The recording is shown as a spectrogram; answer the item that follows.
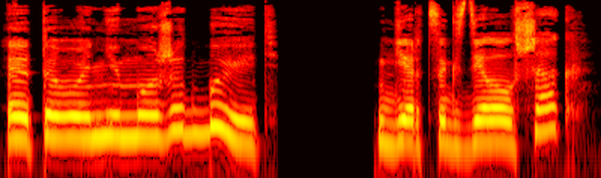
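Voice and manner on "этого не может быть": slow, drawn-out disbelief; stunned dying villain, words stretched out. A narrator's reading. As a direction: slowly refuse to believe it. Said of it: "неверяще прошептал он".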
